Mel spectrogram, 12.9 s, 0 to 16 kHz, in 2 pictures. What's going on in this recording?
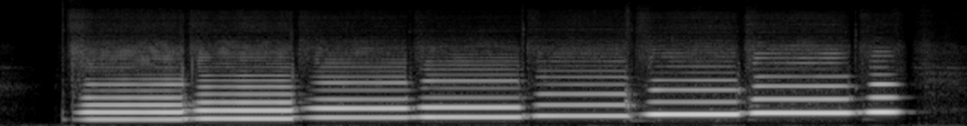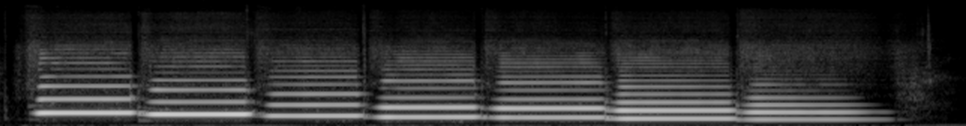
Sax Alto - G# Major
Part of the Good-sounds dataset of monophonic instrumental sounds.
instrument::sax_alto
note::G#
good-sounds-id::6815
mode::major
sax, alto, GsharpMajor, neumann-U87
